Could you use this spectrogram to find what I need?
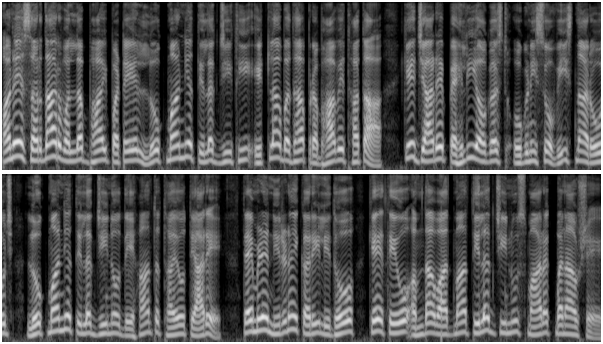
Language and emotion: Gujarati, neutral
